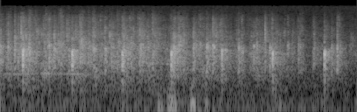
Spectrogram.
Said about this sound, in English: Oh, give a clap of hands to the Lord.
